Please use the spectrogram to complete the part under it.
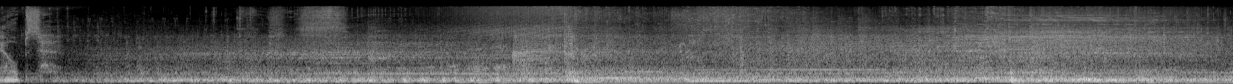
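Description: Water rushes and sprays loudly nearby.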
